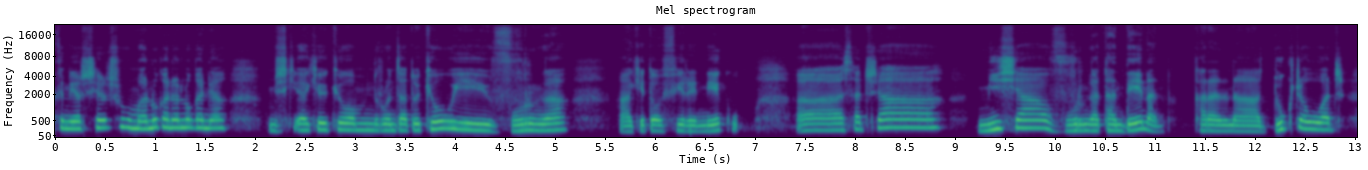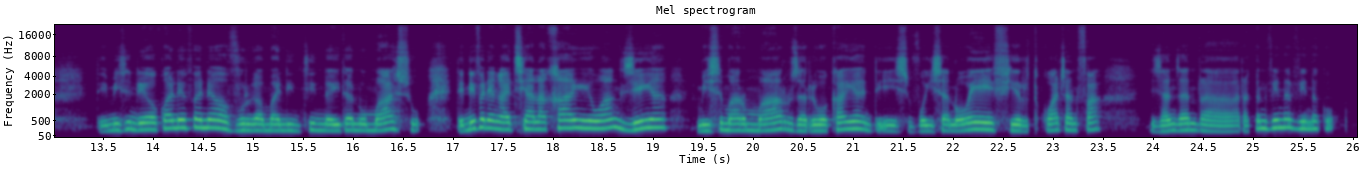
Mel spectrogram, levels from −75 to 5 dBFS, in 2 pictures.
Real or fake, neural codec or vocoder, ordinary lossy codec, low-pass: real; none; none; none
